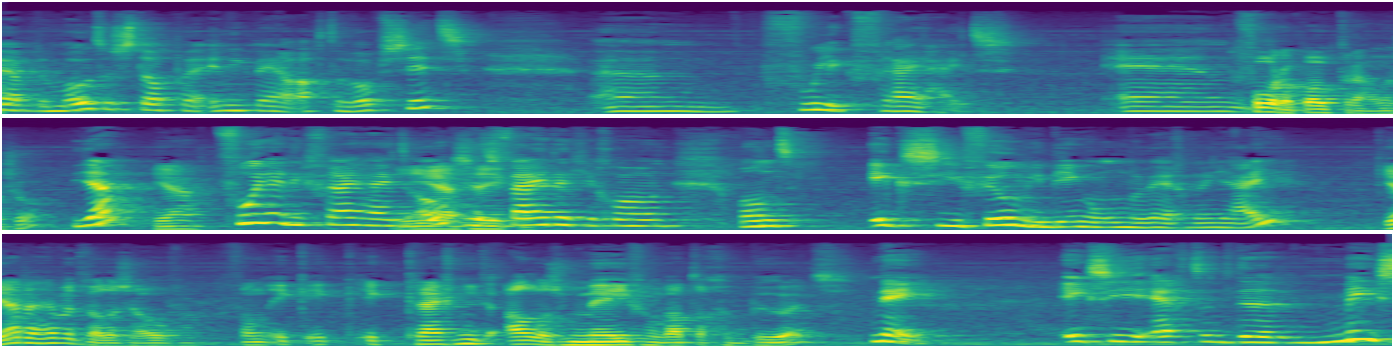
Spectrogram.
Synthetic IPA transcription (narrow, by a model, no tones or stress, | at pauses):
ɛrɔp̚dəmoːwtɔrstɑpəʔɛnɪkʋɛjʔɑ̰xtərɔpsɪt | ə | fulˠɪkfrɛjhɛ̰jt | ʔɛnfoːɾɔpowk̚tra̰wənsojajafulˠjɛjdifrɛjɦɛjtoətfɛjtdɔtjəxəʋoːnʋɔnt | ɪksifɪːlˠmɪːdɪŋənondərʋɛxdɔnjɛj | jadɔrɦɛbəətʋɛlˠɪsoːwvərfɔnɪ̰kɪkɪkːrɛjxnitɑlˠəsmejfɔnʋɔtərxəbøːərt | nej | ʔɪksiɛxtdəmeːs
